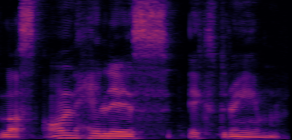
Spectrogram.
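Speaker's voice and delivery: put-on slow Spanish-accented team announcement; mock Spanish accent. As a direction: say it drawn out with a Spanish pronunciation. Repeats the accented announcer name.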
